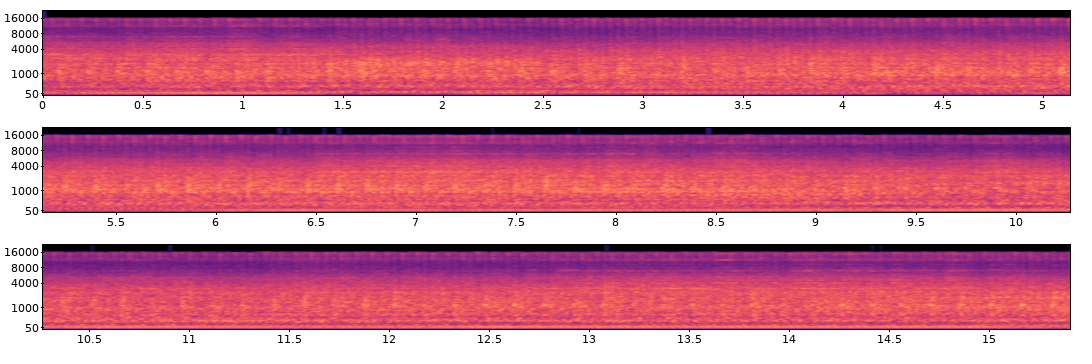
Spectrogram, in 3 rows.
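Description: MTZ-82 tractor's four-cylinder diesel engine idling steadily shortly after a cold start, heard from the driver's seat.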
